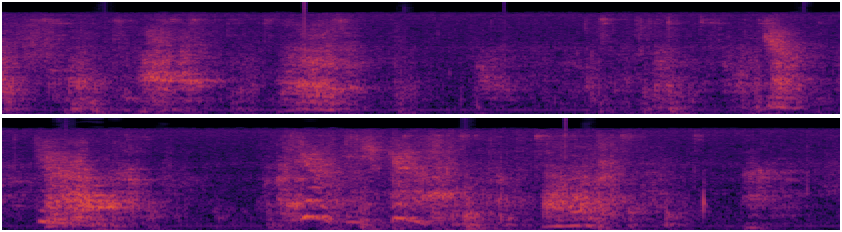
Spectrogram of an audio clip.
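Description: Two Doberman dogs play-fighting, giving short barks and yelps in an irregular string of bursts.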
